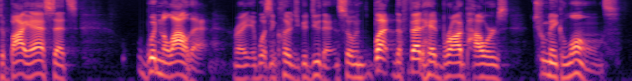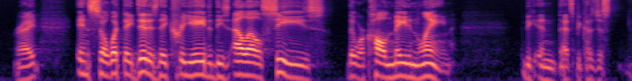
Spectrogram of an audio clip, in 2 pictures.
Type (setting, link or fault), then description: setting, large echoing room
